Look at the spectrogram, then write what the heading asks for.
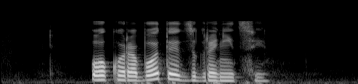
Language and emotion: Russian, neutral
